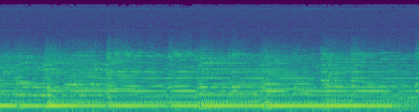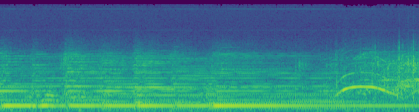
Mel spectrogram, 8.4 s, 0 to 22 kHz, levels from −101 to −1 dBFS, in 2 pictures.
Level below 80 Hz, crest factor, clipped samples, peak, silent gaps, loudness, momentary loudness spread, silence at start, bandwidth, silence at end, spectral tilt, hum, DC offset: -44 dBFS; 14 dB; under 0.1%; -8 dBFS; none; -21 LUFS; 4 LU; 0 s; 6.2 kHz; 0 s; -8 dB/octave; none; under 0.1%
